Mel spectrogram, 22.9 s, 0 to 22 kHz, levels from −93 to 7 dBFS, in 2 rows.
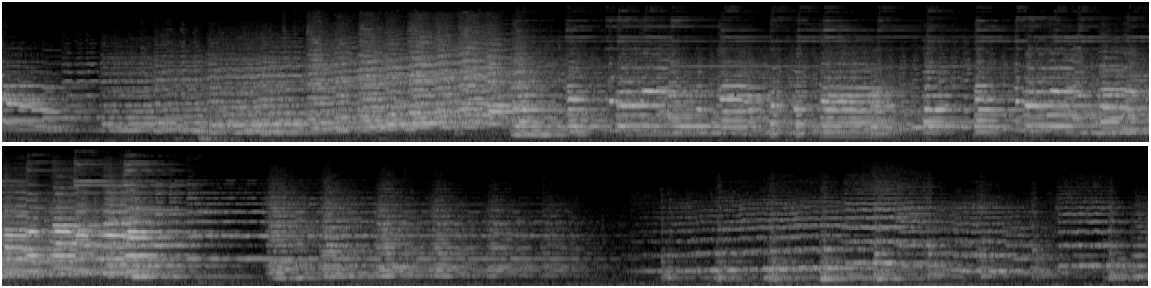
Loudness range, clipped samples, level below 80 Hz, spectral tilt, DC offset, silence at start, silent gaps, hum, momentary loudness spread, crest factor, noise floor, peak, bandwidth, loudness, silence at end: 17 LU; under 0.1%; -70 dBFS; -1.5 dB/octave; under 0.1%; 0 s; none; none; 20 LU; 22 dB; -65 dBFS; -12 dBFS; 19 kHz; -32 LUFS; 0 s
